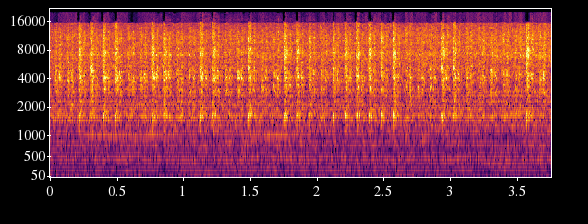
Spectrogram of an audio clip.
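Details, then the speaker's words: GM 3100/3400 V6 car, salvage-auction vehicle: quick sharp ticking about three per second over a rough idle; suspected collapsed lifter or misfire, blown lower plenum gasket considered, oil shows no coolant. "do you guys hear that that that doesn't sound like a lifter not at all actually that does sound like lifters that almost sounds like this car maybe has the uh blown lower plenum gasket which these 3400s 3100s are absolutely known for"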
